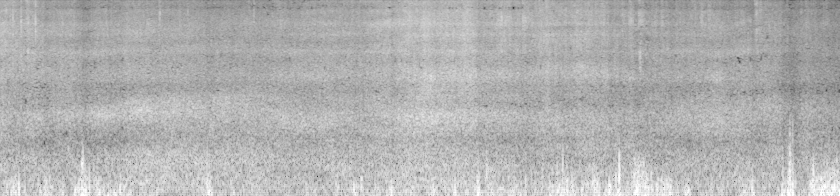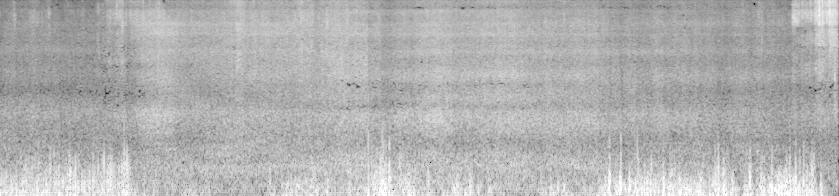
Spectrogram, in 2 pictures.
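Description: Wind buffeting the microphone, a low rumble that swells and drops in irregular gusts, over the wash of surf on the shore.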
